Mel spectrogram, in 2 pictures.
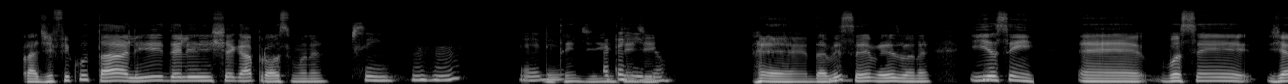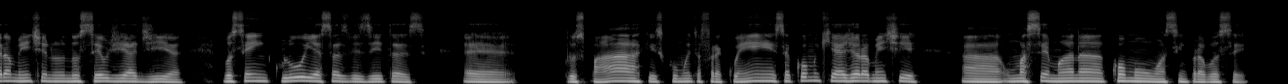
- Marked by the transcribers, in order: tapping
- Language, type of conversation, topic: Portuguese, podcast, Como você aplica observações da natureza no seu dia a dia?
